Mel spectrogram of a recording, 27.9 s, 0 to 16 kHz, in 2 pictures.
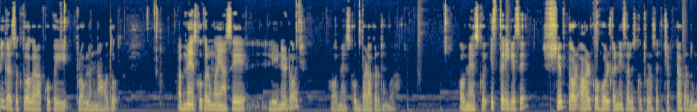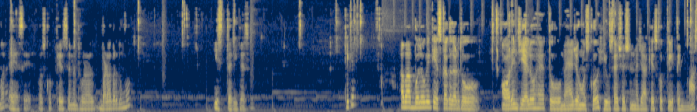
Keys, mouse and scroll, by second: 6.2 click, 7.4-12.2 alt+drag, 8.8-11.1 alt+drag, 12.2-17.3 alt+shift+drag, 17.8 alt+shift+click, 24.3 click.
